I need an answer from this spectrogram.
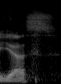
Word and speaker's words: Yess: Yes. Um, my last name is spelled ye ss. Second S is silent.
